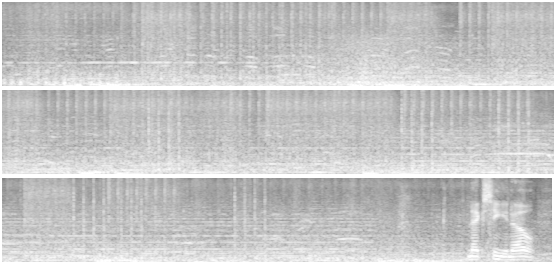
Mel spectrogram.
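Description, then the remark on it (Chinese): Dense, continuous gunfire with rapid automatic bursts and heavier booming blasts of mortar and rocket-propelled grenade explosions, with tracer rounds, loud throughout, with indistinct voices buried in the chaotic din of an intense firefight. “我们看到夜光弹，看到迫击炮和火箭助推榴弹不断爆炸，战斗十分激烈。”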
